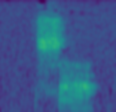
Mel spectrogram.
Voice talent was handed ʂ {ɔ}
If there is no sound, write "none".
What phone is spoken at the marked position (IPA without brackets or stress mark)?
ʌ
